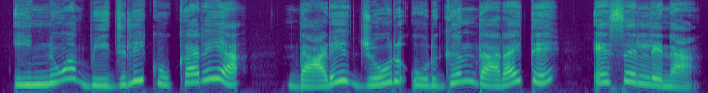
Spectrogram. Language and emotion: Santali, surprised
